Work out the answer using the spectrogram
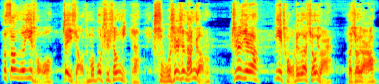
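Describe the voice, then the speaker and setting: A man's voice: high-pitched, sing-song, moderate pace, slightly rough. A male storyteller with a Northeastern Chinese accent telling gangland tales in a chatty, dialect-heavy way.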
